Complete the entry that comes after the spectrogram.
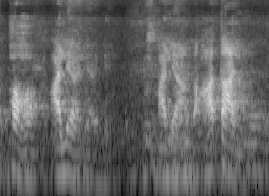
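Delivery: low, hushed mutter of dread; nervous murmur. A narrator's reading. Khan hears the war cry and mutters in low dread. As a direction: mutter it low, as if the enemy is at the gate.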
